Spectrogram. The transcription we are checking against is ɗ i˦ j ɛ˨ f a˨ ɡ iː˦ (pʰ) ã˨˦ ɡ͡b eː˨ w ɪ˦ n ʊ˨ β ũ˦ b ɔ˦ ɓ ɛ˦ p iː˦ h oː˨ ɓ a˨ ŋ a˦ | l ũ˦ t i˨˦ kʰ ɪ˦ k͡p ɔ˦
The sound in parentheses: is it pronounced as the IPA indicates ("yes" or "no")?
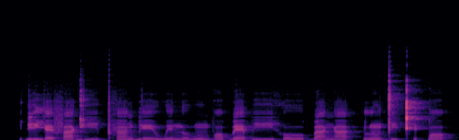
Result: yes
